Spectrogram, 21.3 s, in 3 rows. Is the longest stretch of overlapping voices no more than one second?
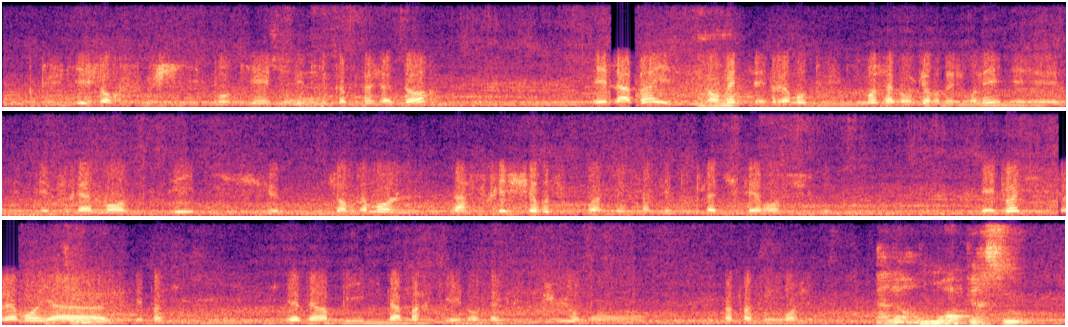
Yes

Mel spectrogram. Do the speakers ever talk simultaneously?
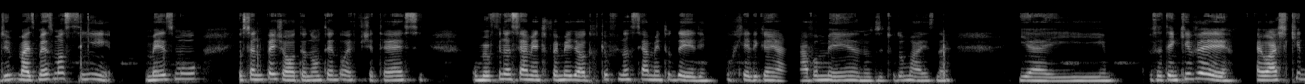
No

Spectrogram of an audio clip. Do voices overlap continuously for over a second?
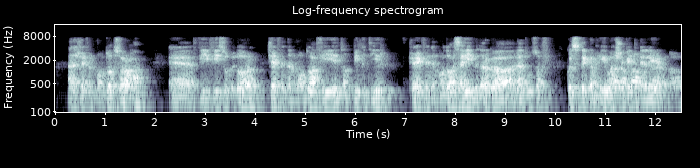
Yes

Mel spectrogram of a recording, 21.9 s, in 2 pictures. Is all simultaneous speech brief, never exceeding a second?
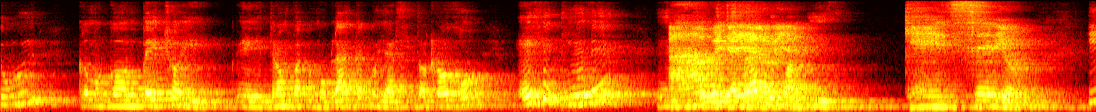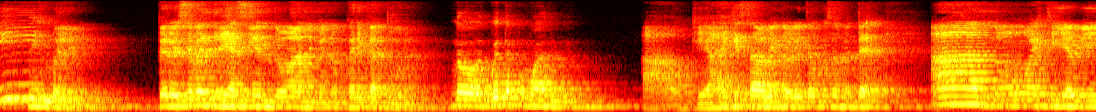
No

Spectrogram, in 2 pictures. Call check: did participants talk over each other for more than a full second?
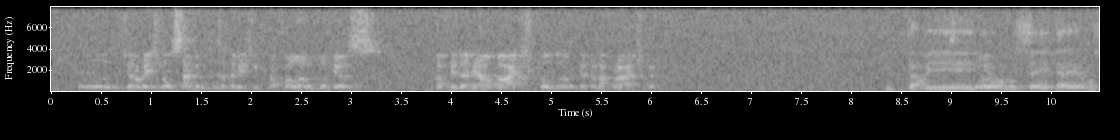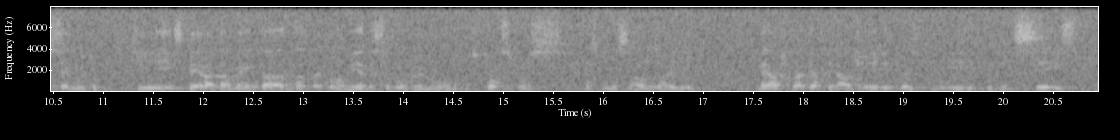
No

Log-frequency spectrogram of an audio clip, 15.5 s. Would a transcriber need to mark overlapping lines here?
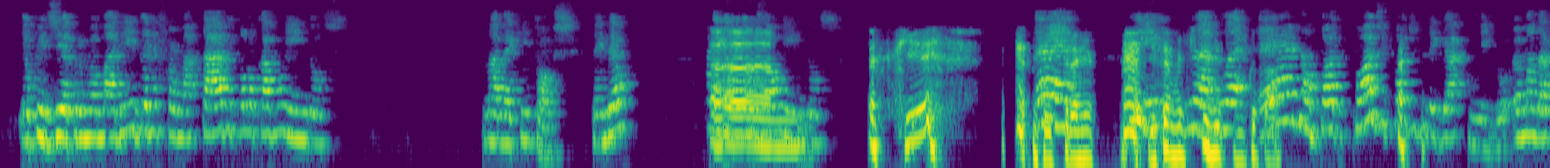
Yes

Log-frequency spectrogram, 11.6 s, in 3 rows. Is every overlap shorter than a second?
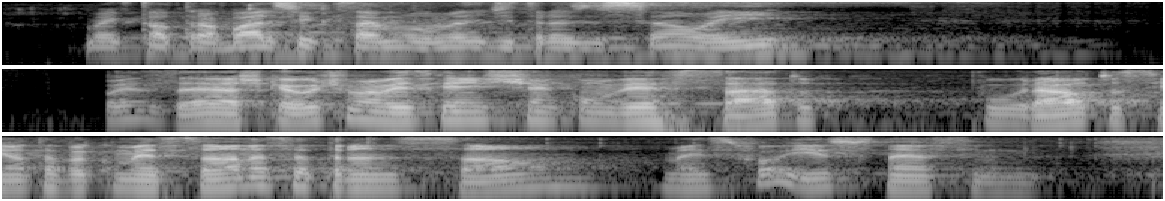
Yes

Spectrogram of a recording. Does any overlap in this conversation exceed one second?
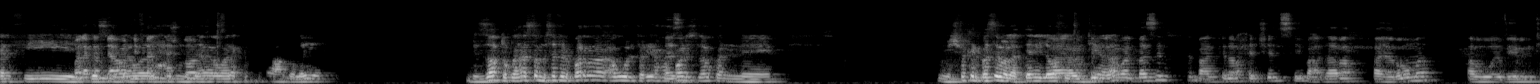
Yes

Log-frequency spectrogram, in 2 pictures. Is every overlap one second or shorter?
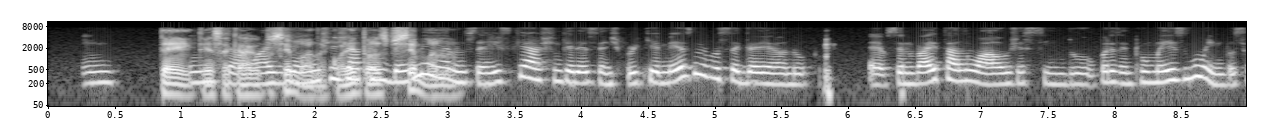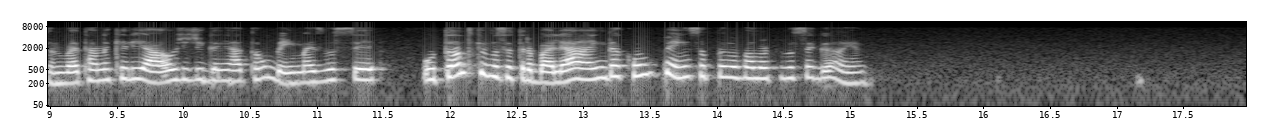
No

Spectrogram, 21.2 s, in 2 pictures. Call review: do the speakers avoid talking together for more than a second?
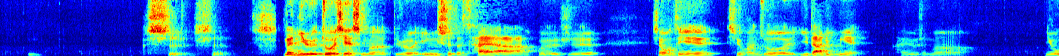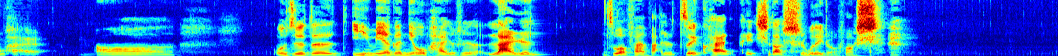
Yes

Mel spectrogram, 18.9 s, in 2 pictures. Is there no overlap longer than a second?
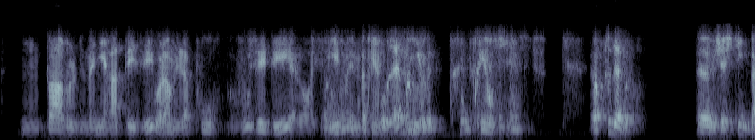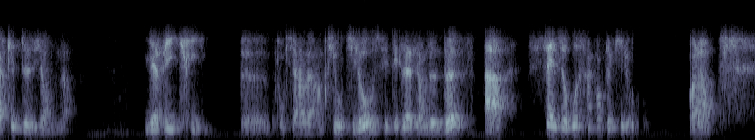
No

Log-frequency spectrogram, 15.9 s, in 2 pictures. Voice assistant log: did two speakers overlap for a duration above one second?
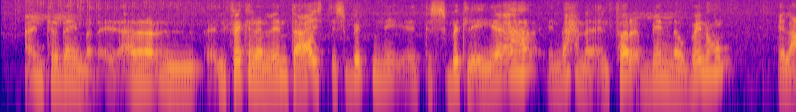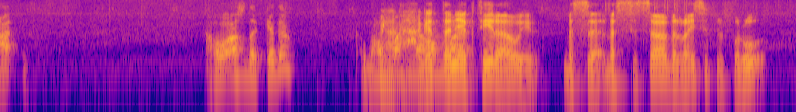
Yes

